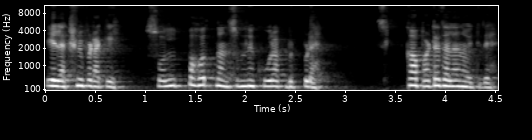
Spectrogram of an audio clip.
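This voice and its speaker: A woman's voice: mid-range voice, fast talker, natural voice. Tired young groom's cousin type, grumbling and snappish, woman narrator doing the voice, storybook reading. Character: young man, tired and irritable.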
